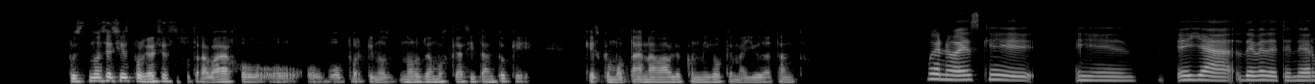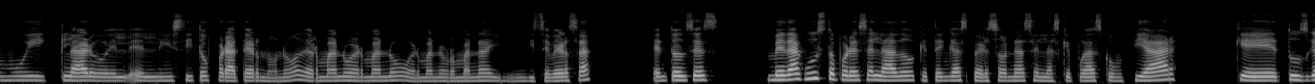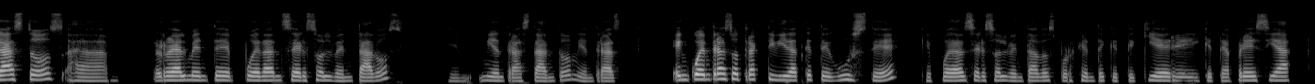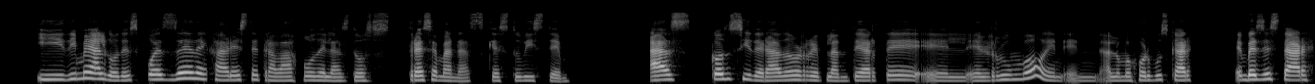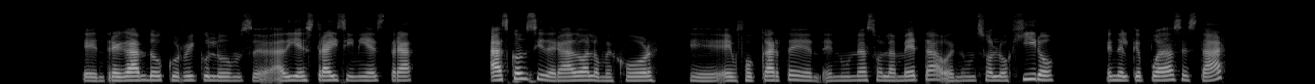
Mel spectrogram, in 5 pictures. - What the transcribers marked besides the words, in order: tapping; other background noise; "instinto" said as "instito"; other noise
- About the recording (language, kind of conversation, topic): Spanish, advice, ¿Cómo puedo reducir la ansiedad ante la incertidumbre cuando todo está cambiando?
